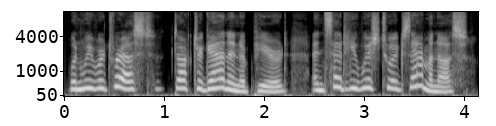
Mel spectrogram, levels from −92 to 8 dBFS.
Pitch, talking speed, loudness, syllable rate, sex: 280 Hz, 205 wpm, -15 LUFS, 6.1 syllables/s, female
